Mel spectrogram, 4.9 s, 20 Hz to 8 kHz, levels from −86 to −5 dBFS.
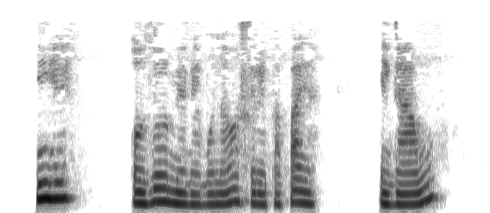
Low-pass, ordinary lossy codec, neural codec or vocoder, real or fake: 7.2 kHz; MP3, 24 kbps; none; real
